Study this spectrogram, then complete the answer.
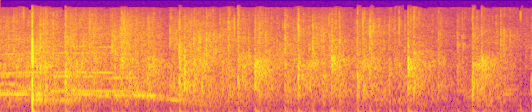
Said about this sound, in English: Now give God a hand clap right now.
